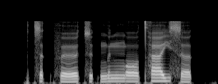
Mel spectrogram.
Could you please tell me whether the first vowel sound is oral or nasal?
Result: oral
